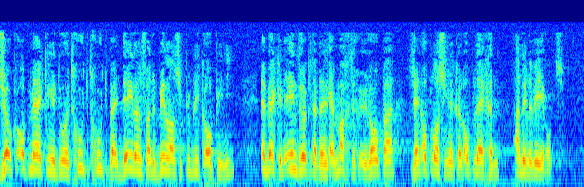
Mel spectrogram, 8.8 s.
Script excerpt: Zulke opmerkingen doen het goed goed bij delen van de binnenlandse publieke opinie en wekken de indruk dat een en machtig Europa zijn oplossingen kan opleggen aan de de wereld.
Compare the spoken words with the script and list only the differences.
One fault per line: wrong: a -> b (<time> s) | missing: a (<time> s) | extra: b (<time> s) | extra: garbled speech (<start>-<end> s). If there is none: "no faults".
no faults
